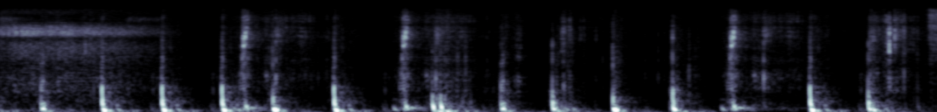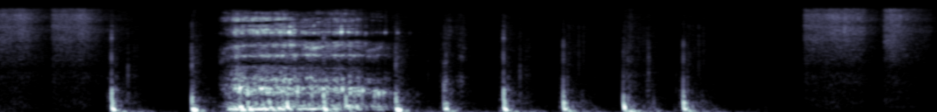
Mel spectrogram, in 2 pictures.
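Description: Footsteps crunch steadily on stone and gravel.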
